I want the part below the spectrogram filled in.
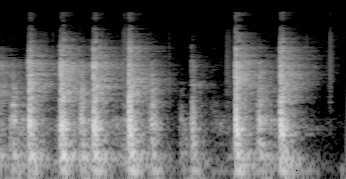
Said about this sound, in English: You could have heard that last knock out of the Farallones.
